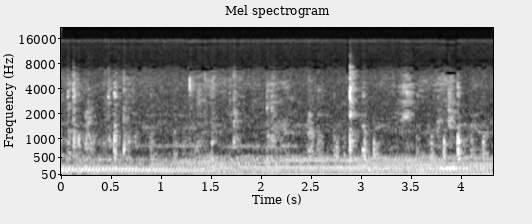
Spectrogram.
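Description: Light, irregular clicks and ticks over a steady low room hum.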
